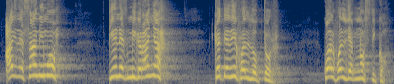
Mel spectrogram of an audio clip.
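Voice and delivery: loud, high-pitched sermon questions; fiery preaching. Acted. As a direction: challenge the crowd at full force. Preaching at full force.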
